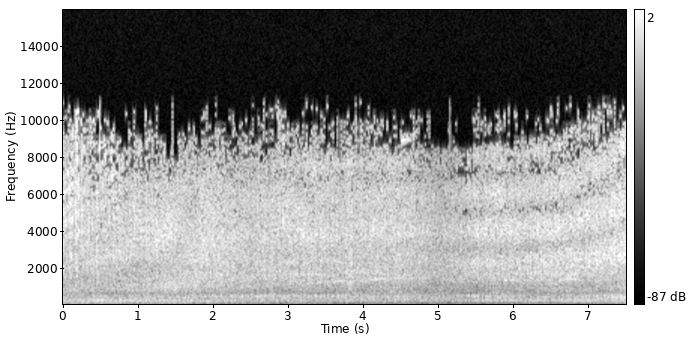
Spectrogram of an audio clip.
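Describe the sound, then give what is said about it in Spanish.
A taxi's car engine hums steadily as it arrives at Delicias train station, a loud continuous drone that eases slightly for a moment before returning to full strength. No voices are heard. “Llegan en taxi a la estación de Delicias.”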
